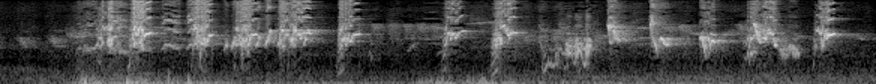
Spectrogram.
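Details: Javan myna lure song, full of fill-ins, played to make other mynas answer: a continuous stream of harsh, chattering and squeaky notes repeated in quick succession.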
